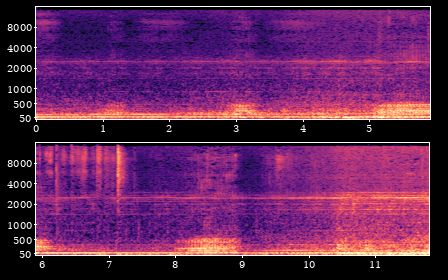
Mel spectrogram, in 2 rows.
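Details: Dog snoring: low rumbling snores about every three seconds, roughly 20 breaths a minute, over a steady room hum.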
